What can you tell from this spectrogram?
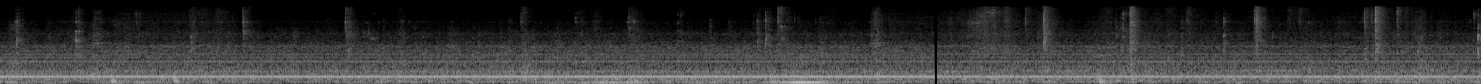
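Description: A steady electrical or motor hum from an unseen appliance, with scattered crisp crunches and clicks of people eating lettuce-wrapped tacos and a couple of low dull thuds about six and eight seconds in.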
